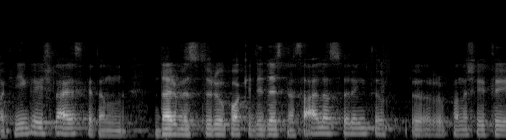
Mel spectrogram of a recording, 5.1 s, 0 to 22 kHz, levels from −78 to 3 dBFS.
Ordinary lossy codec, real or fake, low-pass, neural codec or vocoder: AAC, 32 kbps; fake; 7.2 kHz; codec, 24 kHz, 3.1 kbps, DualCodec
